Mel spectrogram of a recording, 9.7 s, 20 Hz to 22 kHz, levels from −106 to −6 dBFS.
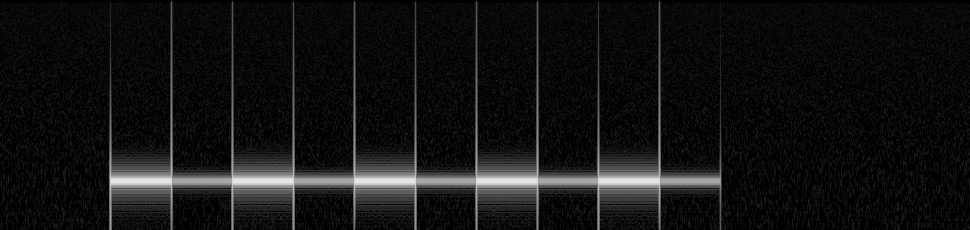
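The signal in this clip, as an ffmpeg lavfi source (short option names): -f lavfi -i "aevalsrc='pow(10,(-15.5-24.5*gte(mod(t,1.22),0.61))/20)*sin(2*PI*871*t)':d=6.1:s=44100"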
